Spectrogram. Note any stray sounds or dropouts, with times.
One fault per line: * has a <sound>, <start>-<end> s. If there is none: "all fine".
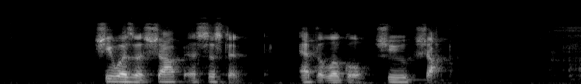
all fine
